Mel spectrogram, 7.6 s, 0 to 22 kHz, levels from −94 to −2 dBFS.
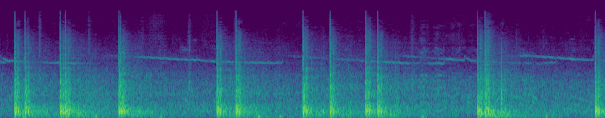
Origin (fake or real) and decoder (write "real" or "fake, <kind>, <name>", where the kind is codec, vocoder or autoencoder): fake, vocoder, BigVGAN v2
